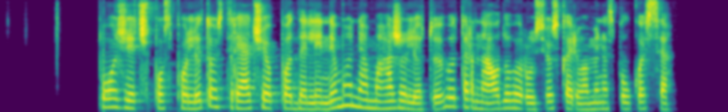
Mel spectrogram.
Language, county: Lithuanian, Šiauliai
